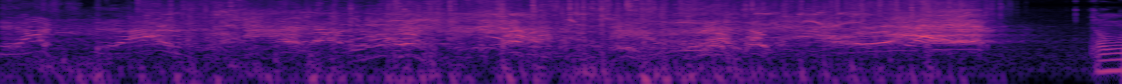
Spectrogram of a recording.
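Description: Monsters shriek and snarl wildly.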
